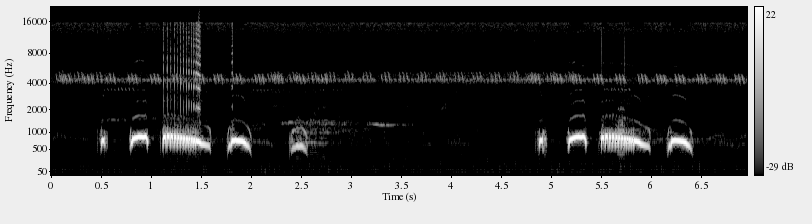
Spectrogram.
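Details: Spotted dove calling as a decoy to lure wild doves: two phrases of mellow, hollow cooing notes. Each phrase has short coos around one longer, drawn-out, slightly falling coo, separated by a few seconds of quiet, with a faint steady high tone behind.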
